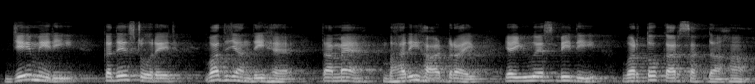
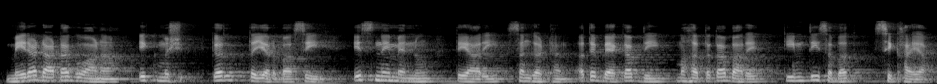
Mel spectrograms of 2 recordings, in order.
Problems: none marked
